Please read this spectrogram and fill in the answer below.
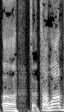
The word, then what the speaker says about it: Taijuan: But first things first, they get Taijuan Walker, and we found out that it is Taijuan Walker is pronounced like the country.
